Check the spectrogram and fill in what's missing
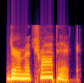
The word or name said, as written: dermatropic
